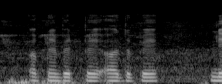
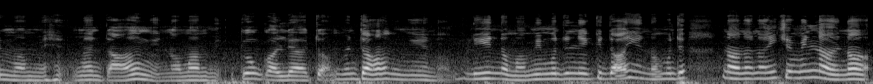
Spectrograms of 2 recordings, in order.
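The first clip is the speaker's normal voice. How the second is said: higher, whiny begging; pleading child; 6 semitones higher than usual. Acted. Daughter begs mother to take her to grandparents, whiny plea. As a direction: wheedle like an upset little daughter.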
